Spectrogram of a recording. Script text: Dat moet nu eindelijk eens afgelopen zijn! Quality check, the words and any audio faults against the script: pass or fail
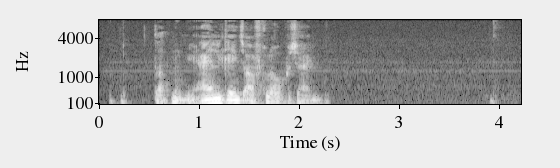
pass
